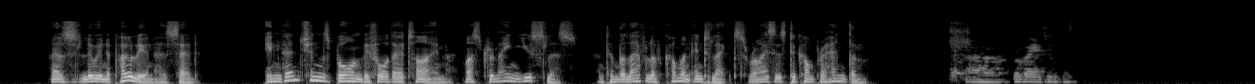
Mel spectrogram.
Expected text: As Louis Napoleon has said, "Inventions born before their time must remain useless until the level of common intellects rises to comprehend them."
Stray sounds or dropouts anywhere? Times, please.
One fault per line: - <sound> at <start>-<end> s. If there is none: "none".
- sneeze at 9.5-10.8 s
